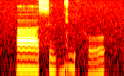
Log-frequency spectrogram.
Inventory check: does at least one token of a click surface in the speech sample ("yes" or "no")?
no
